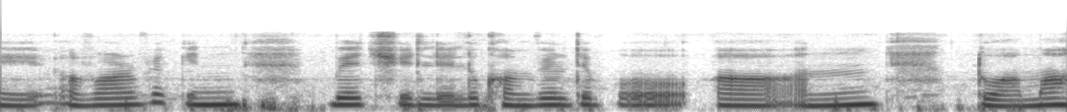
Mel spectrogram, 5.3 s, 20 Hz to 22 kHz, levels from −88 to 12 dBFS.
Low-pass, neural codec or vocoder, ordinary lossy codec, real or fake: none; none; none; real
